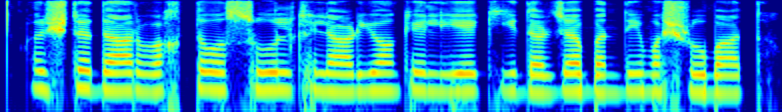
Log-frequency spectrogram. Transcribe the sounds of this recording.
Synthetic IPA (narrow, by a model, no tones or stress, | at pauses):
ɾɪʃt̪eːd̪aːɾʋɐxt̪ʊsuːlkʰɪlaːɽijõkeliekid̪ɐɾd͡ʒabɐ̃nd̪imɐʃɾuːbaːt̪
